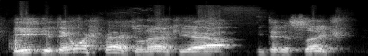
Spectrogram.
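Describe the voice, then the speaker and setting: Music plays in the background as a man with a fairly high pitch speaks at a fairly slow pace, his pitch swinging very widely. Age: 60s. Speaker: economics professor. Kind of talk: interview conversation.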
